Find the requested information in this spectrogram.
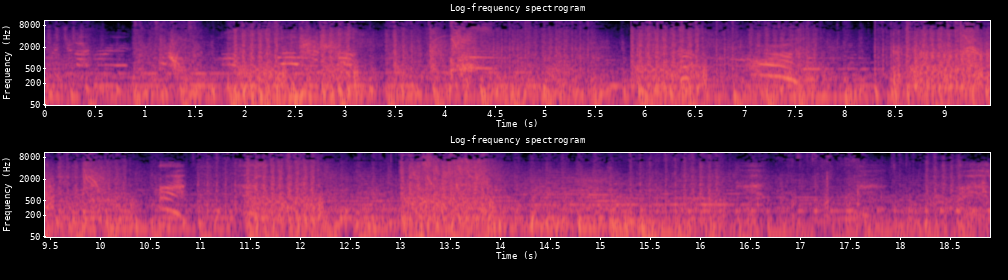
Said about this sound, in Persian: تکتیر انداز کشته شده ولی هنوز دارن بهمون شلیک میکنن.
